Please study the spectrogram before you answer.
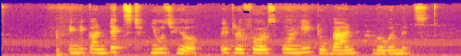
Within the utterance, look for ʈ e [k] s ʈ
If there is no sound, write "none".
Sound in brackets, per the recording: k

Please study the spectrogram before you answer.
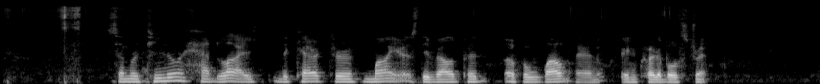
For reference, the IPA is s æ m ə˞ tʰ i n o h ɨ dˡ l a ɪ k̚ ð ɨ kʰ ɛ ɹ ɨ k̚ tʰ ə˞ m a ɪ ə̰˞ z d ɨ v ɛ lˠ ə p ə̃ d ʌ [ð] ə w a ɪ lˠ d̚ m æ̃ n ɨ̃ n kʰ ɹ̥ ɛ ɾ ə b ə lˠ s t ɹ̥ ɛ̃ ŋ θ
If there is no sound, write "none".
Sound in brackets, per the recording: v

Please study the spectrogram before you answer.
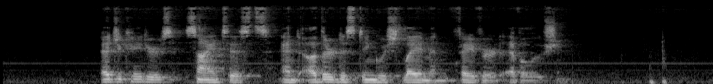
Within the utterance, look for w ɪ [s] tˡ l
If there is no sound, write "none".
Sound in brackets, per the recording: ʃ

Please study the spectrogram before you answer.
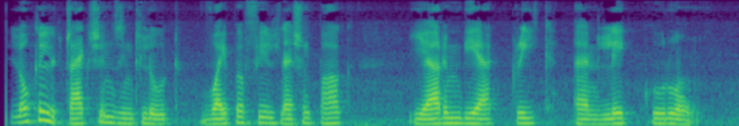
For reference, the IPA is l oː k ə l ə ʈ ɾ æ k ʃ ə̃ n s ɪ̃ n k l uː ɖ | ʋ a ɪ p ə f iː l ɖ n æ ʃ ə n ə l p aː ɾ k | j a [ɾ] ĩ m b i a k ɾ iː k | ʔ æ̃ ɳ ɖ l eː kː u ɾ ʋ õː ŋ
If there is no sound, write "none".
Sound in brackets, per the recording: ɾ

